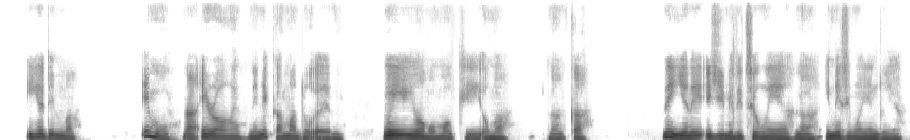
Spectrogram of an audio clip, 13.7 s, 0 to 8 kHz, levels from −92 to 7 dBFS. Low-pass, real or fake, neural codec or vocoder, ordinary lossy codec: none; fake; codec, 16 kHz, 2 kbps, X-Codec, HuBERT features, trained on balanced general audio; none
